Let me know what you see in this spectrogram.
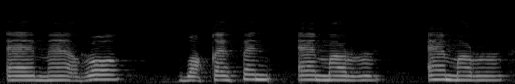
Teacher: اس میں توسط ہے تو را میں اس کی آواز تھوڑی سی درمیانی چلے گی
